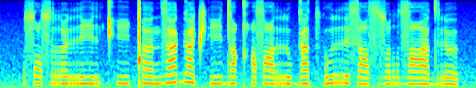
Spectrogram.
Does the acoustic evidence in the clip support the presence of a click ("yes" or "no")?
yes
